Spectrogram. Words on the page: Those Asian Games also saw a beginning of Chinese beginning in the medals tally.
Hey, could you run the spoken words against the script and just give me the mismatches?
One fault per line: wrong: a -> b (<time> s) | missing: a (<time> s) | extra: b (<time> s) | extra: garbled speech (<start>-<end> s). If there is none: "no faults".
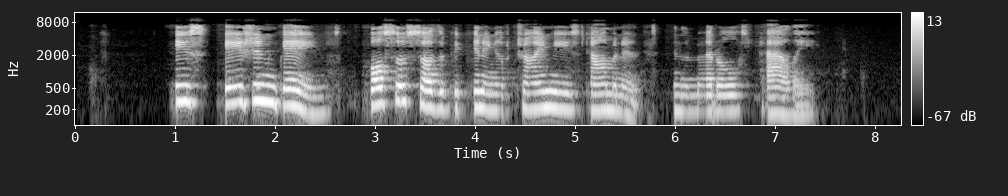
wrong: Those -> These (1.0 s)
wrong: a -> the (3.6 s)
wrong: beginning -> dominance (5.0 s)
